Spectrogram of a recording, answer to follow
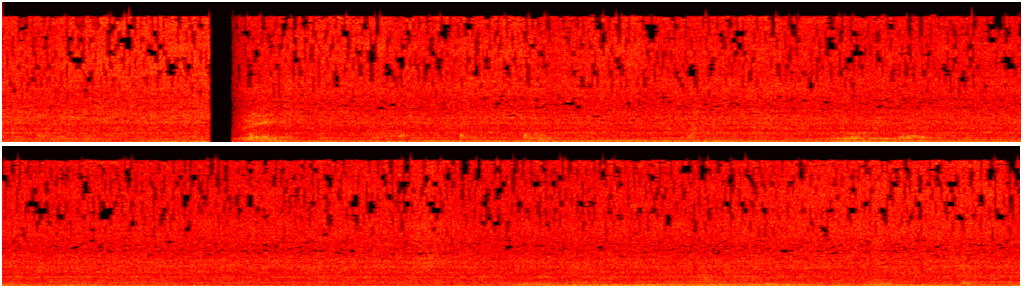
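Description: Steady rushing hiss with faint voices under it, dropping out for a moment about a second and a half in.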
